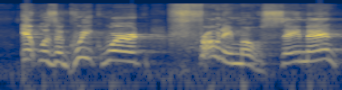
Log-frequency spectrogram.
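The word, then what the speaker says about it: phronimos: was intentional right it was a Greek word fronimos amen p h r o n i m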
